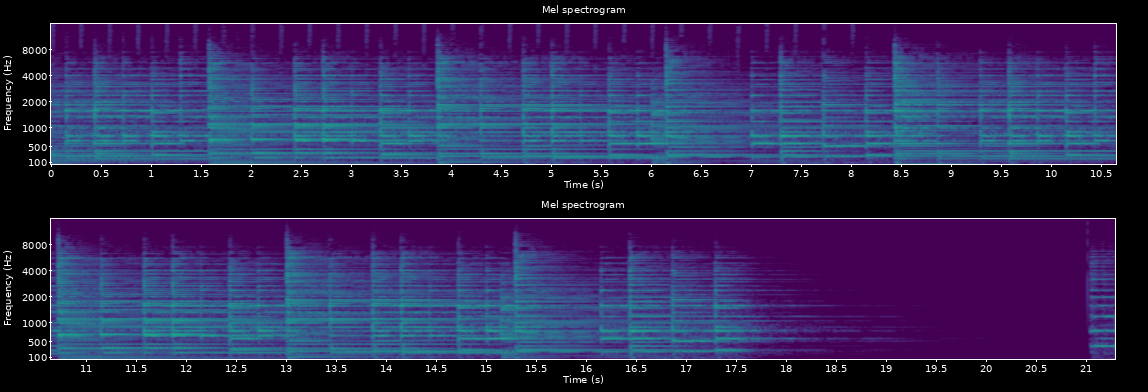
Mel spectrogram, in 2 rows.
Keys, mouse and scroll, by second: 0.7 middle click, 1.3 scroll down 2, 1.5-3.0 middle drag, 3.0-3.3 scroll up 3, 3.3-4.6 scroll down 1, 4.6-7.4 middle drag, 7.4-14.9 drag, 15.2 middle click, 15.6 scroll up 1, 16.0-17.5 middle drag, 17.5-18.8 drag, 19.9 scroll down 4, 20.0-21.1 middle drag, 21.1 scroll up 3.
